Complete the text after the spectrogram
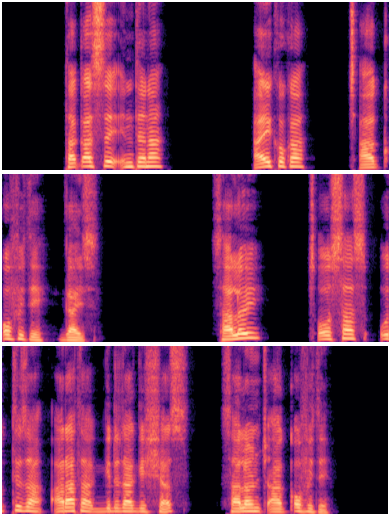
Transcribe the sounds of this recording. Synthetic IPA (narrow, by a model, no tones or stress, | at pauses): t̪ɐkʼɐsːɛʔɪnt̪ːɛnɐ | ɐjkɔkɐ | t͡ʃʼaːkʼːɔfɪt̪ɛɡɐjs | sɐlɔj | t͡sʼo̞ːsːaːsʊt̪ːɪzɐʔɐɾɐt̪ɐɡɪd̪ɪd̪ɐɡɪʃːɐsː | ɐlɔnt͡ʃʼaːkʼːɔfɪt̪ɛ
